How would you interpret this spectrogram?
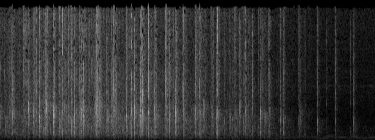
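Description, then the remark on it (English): A group of people applauding a man, a dense, crackling burst of irregular hand claps that holds steady, then thins out and fades over the final seconds as a faint voice surfaces underneath. “Let's clap our hands for him.”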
